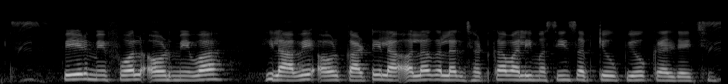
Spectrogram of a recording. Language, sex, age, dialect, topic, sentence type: Magahi, female, 18-24, Western, agriculture, statement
